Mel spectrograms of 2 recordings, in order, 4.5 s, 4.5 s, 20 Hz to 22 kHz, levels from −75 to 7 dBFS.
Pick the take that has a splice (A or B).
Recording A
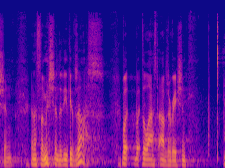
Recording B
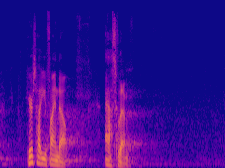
A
